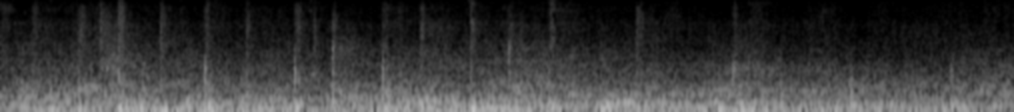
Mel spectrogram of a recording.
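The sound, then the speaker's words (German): Footsteps climbing many stairs inside the Berlin Cathedral: a long, steady run of quick, regular steps over a constant noisy background. “Der Weg dorthin führt uns erst einmal quer durch den Kirchenraum des Berliner Doms. Und natürlich jede Menge Treppen nach oben,”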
